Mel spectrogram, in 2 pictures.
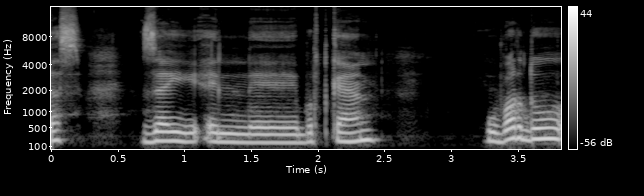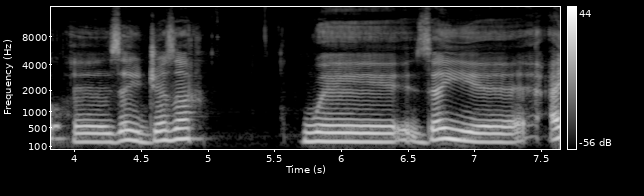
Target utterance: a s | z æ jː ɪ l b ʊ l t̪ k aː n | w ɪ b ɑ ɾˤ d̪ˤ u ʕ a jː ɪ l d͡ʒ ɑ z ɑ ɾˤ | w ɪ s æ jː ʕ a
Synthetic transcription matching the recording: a s | z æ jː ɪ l b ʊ ɾ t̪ k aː n | w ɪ b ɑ ɾˤ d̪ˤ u z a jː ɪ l d͡ʒ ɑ z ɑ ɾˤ | w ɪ z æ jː ʕ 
